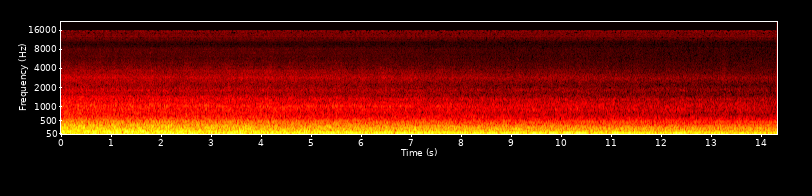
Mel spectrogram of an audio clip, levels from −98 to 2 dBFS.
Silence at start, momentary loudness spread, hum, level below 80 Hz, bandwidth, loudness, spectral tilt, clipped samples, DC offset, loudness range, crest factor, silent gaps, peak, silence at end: 0 s; 6 LU; none; -26 dBFS; 3.7 kHz; -27 LUFS; -10.5 dB/octave; under 0.1%; 0.3%; 4 LU; 14 dB; none; -10 dBFS; 0 s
